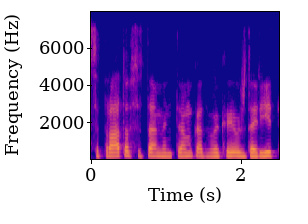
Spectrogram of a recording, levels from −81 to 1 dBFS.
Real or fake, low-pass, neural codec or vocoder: fake; 7.2 kHz; vocoder, 22.05 kHz, 80 mel bands, WaveNeXt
